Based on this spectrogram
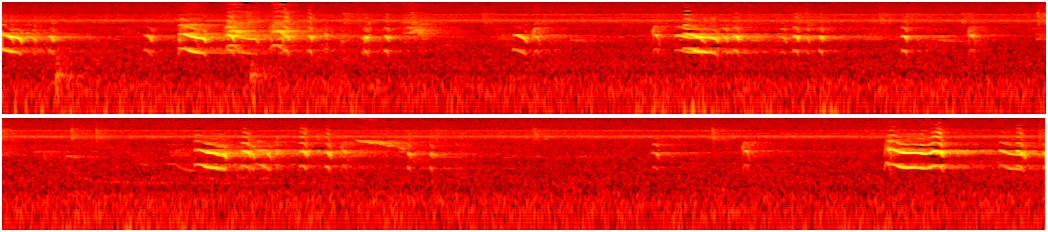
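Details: Displaying Chestnut-mandibled toucan (Ramphastos ambiguus swainsonii) in Costa Rica gives loud, yelping phrases of two or three notes, repeated every two to three seconds, over a steady high insect drone.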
